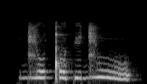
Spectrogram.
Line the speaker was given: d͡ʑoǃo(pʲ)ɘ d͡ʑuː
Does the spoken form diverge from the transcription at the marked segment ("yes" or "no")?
no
